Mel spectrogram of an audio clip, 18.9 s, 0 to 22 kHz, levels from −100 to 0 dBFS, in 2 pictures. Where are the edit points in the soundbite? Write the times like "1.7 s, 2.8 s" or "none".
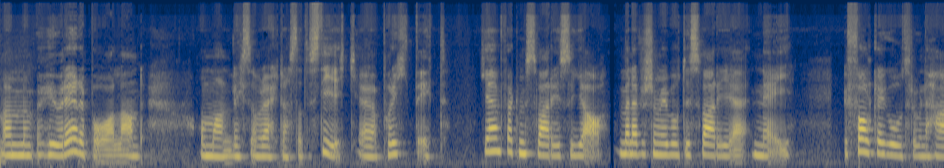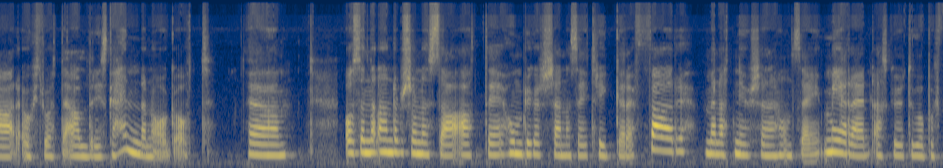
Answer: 4.7 s, 8.3 s, 12.8 s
